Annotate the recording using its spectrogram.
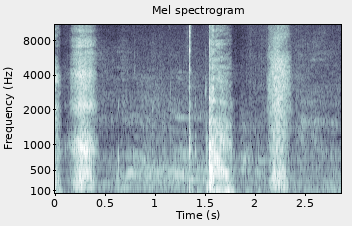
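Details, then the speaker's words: Three short, breathy sneeze bursts close together: faked sneezes performed as a prank in a crowded public place. "короче я щас туда пойду и буду чихать"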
